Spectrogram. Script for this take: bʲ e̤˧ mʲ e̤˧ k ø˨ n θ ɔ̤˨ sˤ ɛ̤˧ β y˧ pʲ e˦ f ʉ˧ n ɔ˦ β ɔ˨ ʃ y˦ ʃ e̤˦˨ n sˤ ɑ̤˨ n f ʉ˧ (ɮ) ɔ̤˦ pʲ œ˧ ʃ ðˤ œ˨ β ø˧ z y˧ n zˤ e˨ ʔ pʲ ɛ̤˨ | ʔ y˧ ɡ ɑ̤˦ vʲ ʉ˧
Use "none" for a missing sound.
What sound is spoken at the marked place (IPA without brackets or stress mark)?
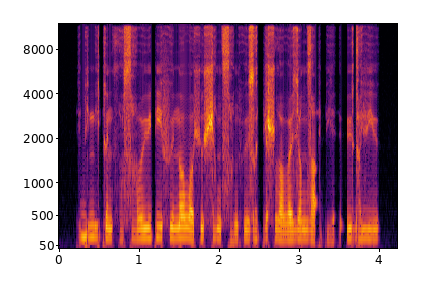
z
